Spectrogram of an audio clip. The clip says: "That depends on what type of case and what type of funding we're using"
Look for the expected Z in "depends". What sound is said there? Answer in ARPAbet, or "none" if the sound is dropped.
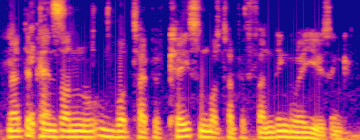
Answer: Z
